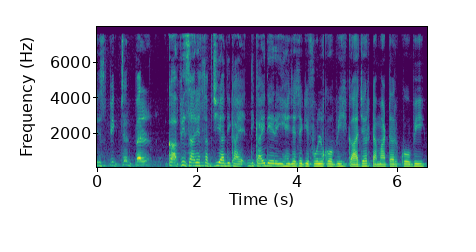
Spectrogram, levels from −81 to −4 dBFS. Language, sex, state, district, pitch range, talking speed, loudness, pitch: Hindi, male, Arunachal Pradesh, Lower Dibang Valley, 135-160 Hz, 155 wpm, -17 LUFS, 140 Hz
